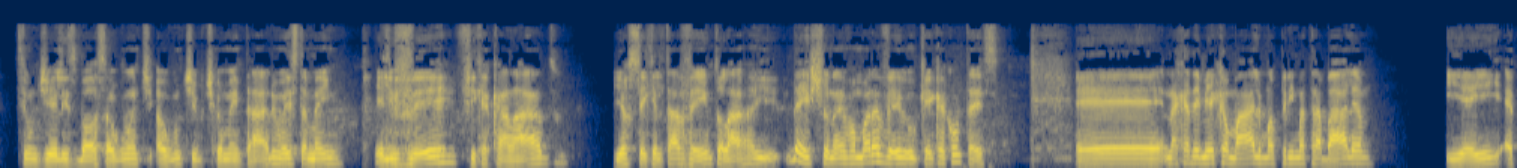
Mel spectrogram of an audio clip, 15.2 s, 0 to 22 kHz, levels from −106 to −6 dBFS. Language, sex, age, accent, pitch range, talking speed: Portuguese, male, 20-39, Brazilian, 120-150 Hz, 180 wpm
